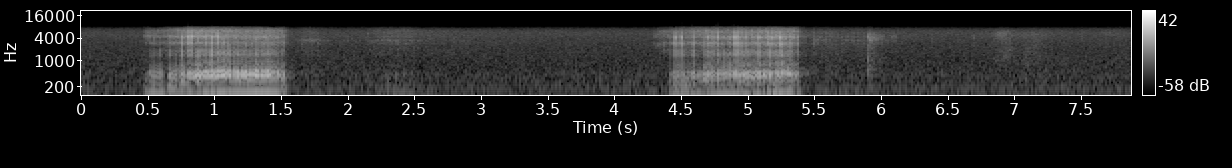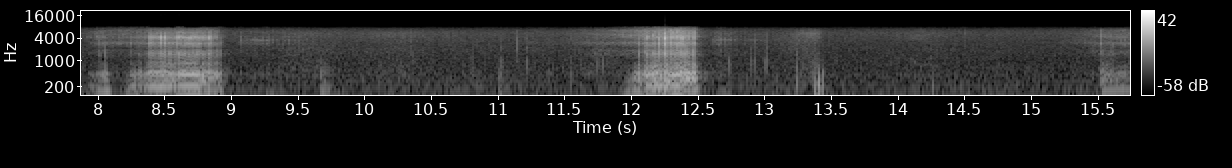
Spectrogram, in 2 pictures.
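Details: Boxer puppy napping: loud rattling snores, four in about 16 seconds (roughly 16 a minute), with quiet pauses between; ordinary snoring during sleep.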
